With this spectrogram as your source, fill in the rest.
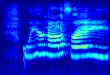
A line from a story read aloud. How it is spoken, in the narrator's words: screamed Frog and Toad at the same time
